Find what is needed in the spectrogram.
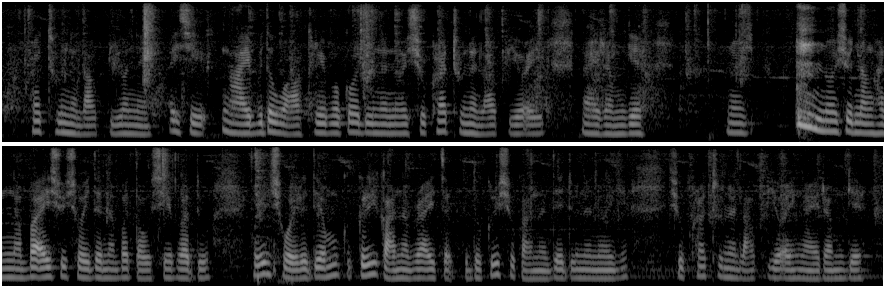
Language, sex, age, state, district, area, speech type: Manipuri, female, 30-45, Manipur, Chandel, rural, spontaneous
